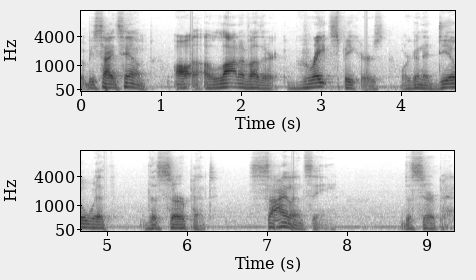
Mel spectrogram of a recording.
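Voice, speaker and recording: The speaker moves at a fairly slow pace with long, frequent pauses and lively intonation. Vocal fry runs through the voice. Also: man, very deep, low pitch for a man. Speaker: prophecy preacher and online pastor. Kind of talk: casual livestream chat. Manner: talking low; casual, halting with fillers.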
